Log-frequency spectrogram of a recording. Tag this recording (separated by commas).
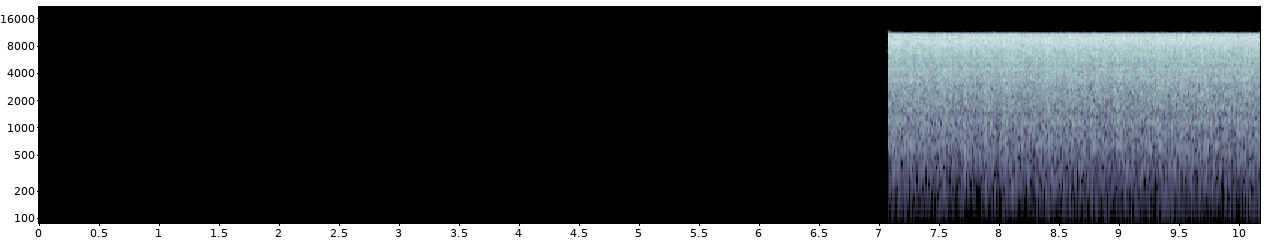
Steam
